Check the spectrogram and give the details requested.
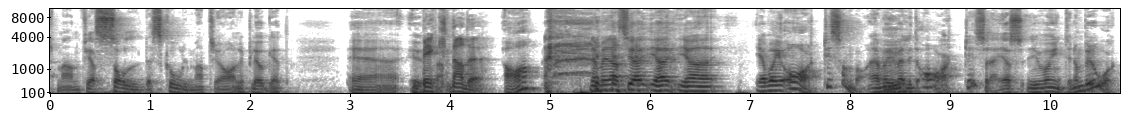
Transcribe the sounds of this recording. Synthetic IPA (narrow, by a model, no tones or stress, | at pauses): ʂma̰nːfœɾjɑsɔld̪əskuːlmat̪ɾɪ̰ɑ̰ːlɪpʰlɵɡːə̰t̪ | ʉ̟ːbɛk̪nad̪ə̰ɑːnɛmɛnalsɔjɑjɑjɑjɑɡvaɾjɵʔɑːʈɪsɔmbɑ̰ːɳjɑvaɾjəvɛld̪ɪt̪ɑːʈɪsɔd̪æ̰ɾjɑd̪ɛvaɾjʏɪnt̪ənɔnbɾoː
